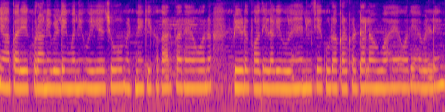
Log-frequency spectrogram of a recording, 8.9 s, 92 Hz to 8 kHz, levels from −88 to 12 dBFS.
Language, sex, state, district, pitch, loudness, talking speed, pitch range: Hindi, female, Jharkhand, Jamtara, 245 Hz, -15 LUFS, 200 wpm, 240-245 Hz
